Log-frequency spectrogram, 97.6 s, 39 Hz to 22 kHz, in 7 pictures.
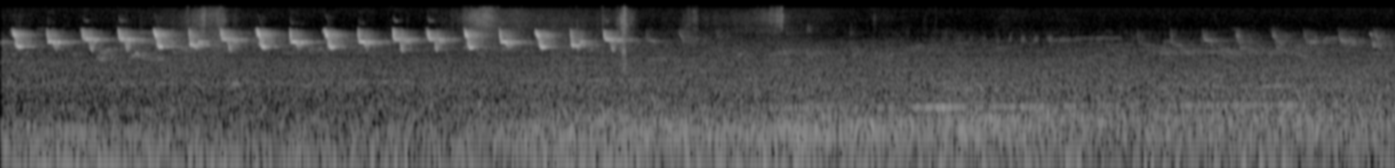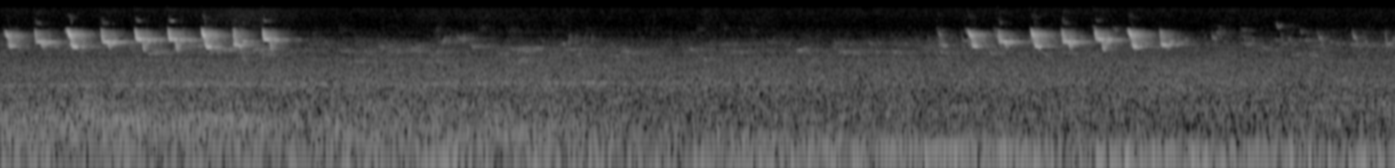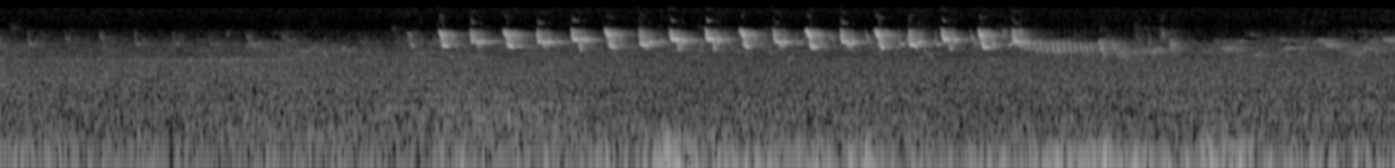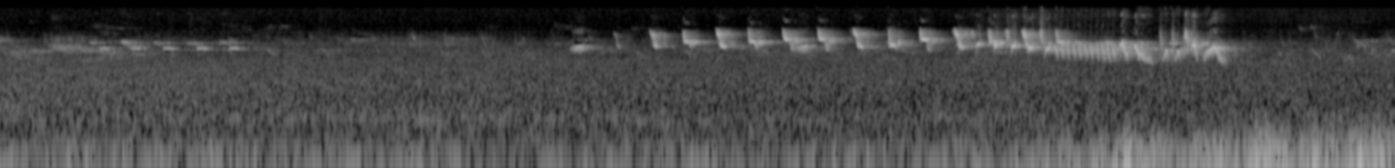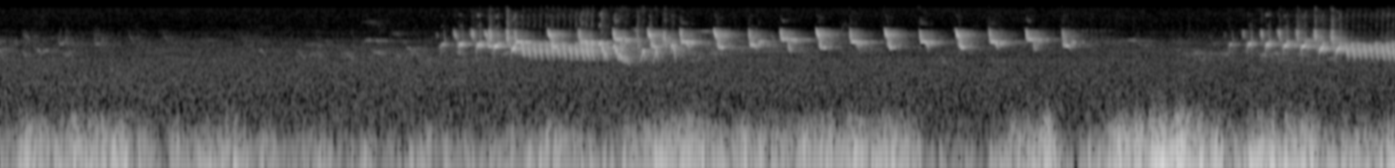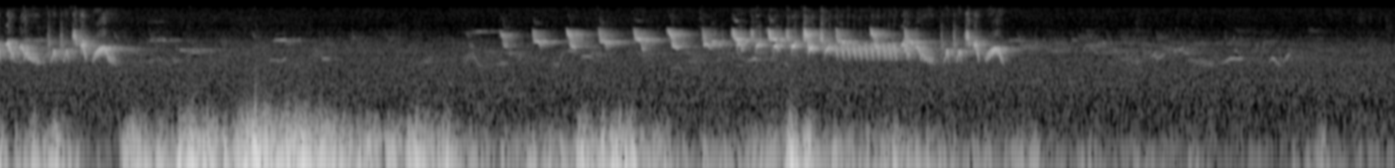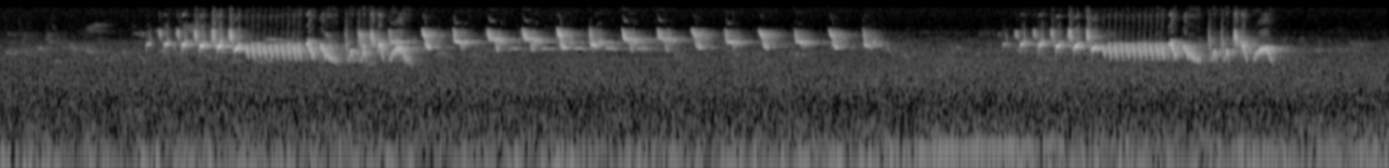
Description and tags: Morning forest near river and train 2
Sound of spring morning in forest. Birds are singing. A river flows nearby and a train runs in distance.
